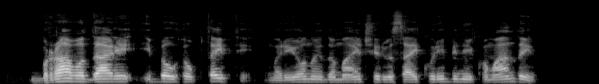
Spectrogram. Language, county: Lithuanian, Kaunas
